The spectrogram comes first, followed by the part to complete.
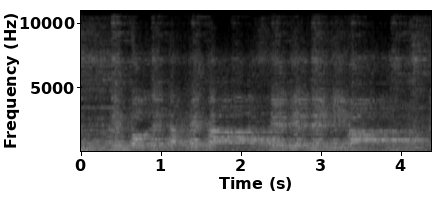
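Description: A large church choir singing a Christmas cantata number with instrumental backing.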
